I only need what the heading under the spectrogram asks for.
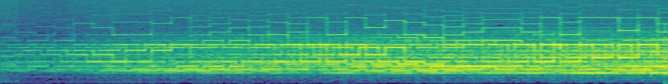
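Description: A song intro opens with a bright, chiming synth melody that sounds a bit like a phone ringtone, growing steadily louder over a few seconds with no voices.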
